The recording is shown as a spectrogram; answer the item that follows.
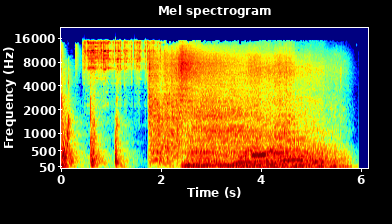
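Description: Three sharp knocks, then a motor vehicle's engine starts and runs steadily for about four seconds before cutting off abruptly near the end.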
